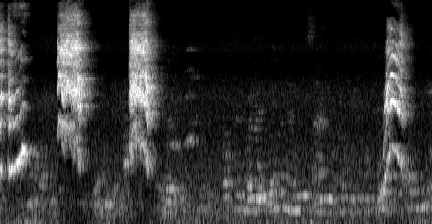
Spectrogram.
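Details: Talking parrot saying "mittu" in loud, raspy, speech-like syllables. Three bursts come close together, a quieter pause follows, then one more rising burst near the end.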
